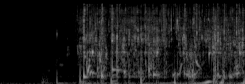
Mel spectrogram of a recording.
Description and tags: Dropping Water v1
Just someone dropping water into water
